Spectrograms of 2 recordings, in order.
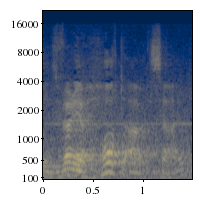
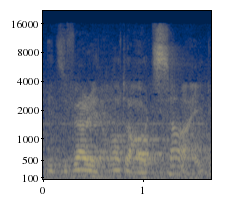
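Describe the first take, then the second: First: "hot" stressed, a rise on "outside". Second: "very" stressed, "hot outside" falling away. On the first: Teacher showing the class a different meaning, stress on "hot". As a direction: hit "hot", then lift "outside". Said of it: "When I say, it's a different meaning". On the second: Teacher showing the class how an accent shifts meaning, stress on "very". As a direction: lean on "very" in "It's very hot outside". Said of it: "When I say". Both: Shown as a demonstration.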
